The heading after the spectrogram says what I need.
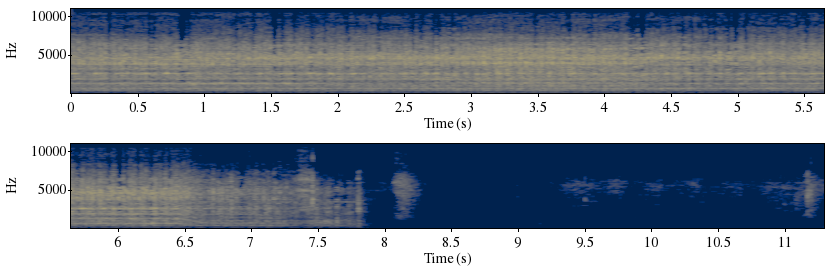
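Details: Janome sewing machine after being serviced for a running noise: smooth, even whirring with a fast, steady stitch rhythm and no knocking or grinding, then it winds down. It now runs healthy.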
